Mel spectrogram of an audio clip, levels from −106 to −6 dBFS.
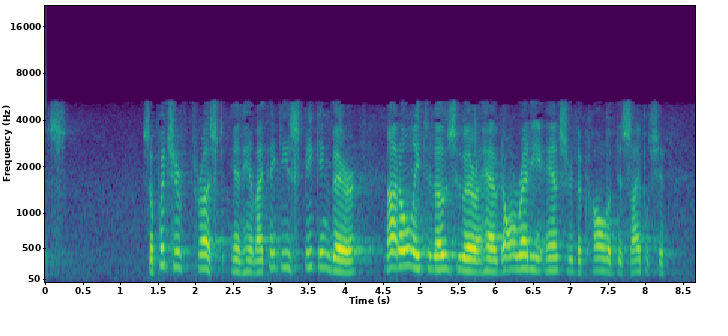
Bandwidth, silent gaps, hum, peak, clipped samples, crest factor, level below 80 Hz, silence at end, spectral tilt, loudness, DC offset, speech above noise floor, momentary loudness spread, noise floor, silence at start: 5.4 kHz; none; none; -6 dBFS; under 0.1%; 16 dB; -74 dBFS; 0.45 s; -8 dB/octave; -22 LUFS; under 0.1%; 43 dB; 15 LU; -64 dBFS; 0.15 s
